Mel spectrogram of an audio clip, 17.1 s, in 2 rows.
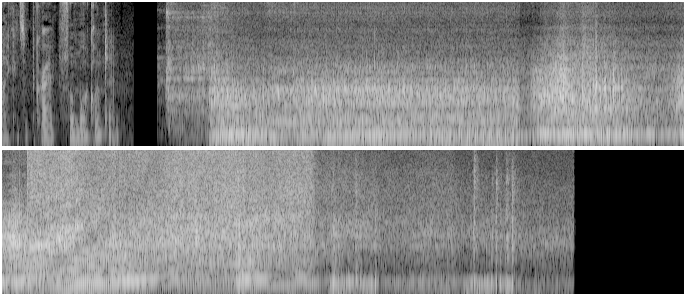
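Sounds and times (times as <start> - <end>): sports car engine revving: 2.6 - 15.7.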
